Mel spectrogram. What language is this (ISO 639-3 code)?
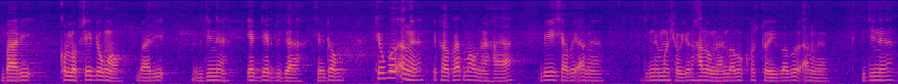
brx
